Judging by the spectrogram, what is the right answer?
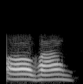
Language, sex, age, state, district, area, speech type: Assamese, female, 60+, Assam, Darrang, rural, conversation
